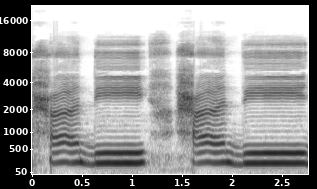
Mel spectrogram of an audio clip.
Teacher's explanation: ini huruf tenggorokan tengah, ha, jangan diperpanjang, langsung ke Hadi.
